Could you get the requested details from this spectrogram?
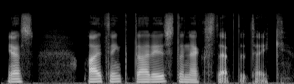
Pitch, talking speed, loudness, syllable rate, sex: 120 Hz, 205 wpm, -21 LUFS, 4.4 syllables/s, male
